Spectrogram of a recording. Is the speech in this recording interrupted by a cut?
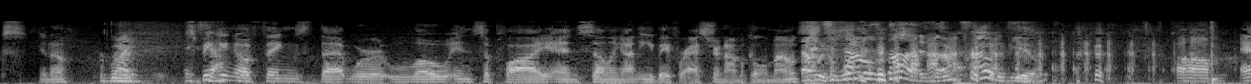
no; 0 cuts

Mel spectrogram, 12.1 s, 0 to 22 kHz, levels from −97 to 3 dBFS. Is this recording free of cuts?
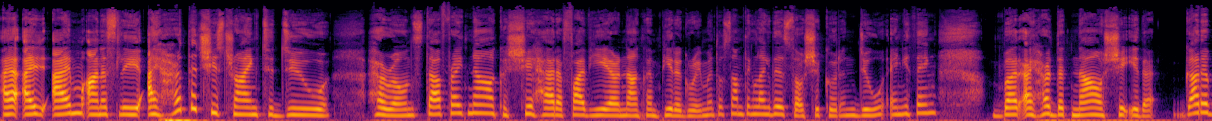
yes; 0 cuts

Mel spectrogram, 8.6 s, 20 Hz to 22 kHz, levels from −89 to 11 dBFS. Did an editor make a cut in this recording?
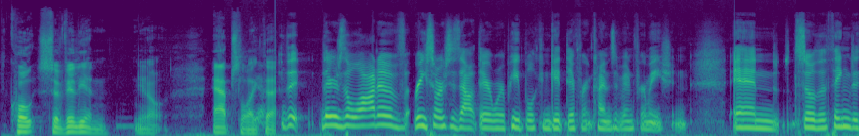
yes; 1 cut; at 4.1 s

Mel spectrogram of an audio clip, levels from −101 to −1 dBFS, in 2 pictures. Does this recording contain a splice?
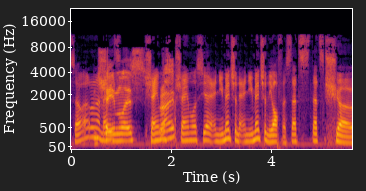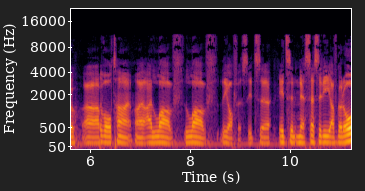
yes; 7 cuts; at 2.1 s, 3.4 s, 5.1 s, 6.2 s, 7.9 s, 9.7 s, 10.1 s

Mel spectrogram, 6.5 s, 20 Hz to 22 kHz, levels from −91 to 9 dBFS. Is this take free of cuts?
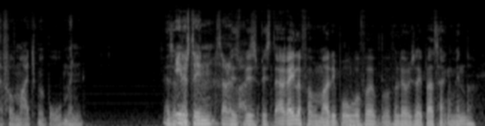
yes; 0 cuts

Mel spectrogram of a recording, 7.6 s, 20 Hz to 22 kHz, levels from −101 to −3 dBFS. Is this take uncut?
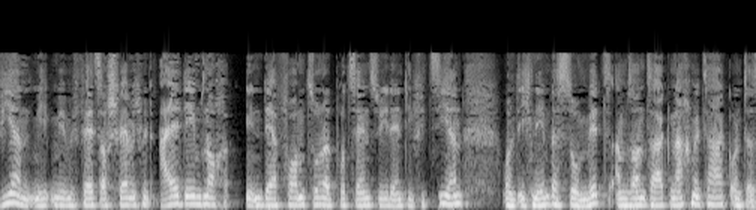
no; 1 cut; at 2.0 s

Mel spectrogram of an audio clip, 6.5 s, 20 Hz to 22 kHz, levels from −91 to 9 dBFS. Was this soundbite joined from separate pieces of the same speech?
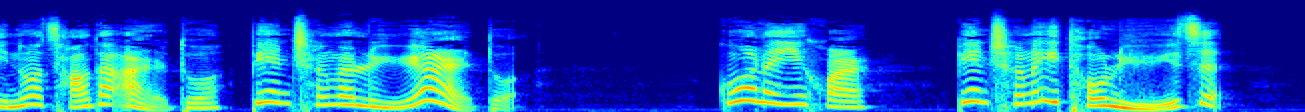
yes; 1 cut; at 1.2 s

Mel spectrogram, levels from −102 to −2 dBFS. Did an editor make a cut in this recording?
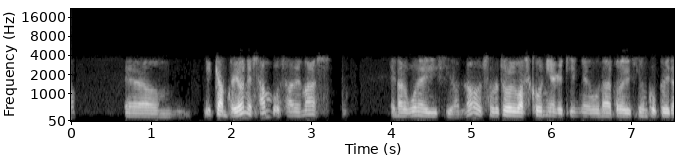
no; 0 cuts

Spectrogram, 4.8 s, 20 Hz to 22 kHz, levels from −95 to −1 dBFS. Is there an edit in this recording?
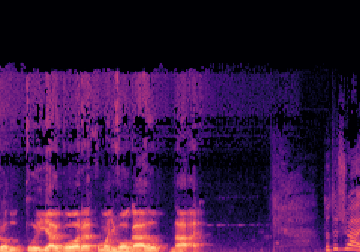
no; 0 cuts

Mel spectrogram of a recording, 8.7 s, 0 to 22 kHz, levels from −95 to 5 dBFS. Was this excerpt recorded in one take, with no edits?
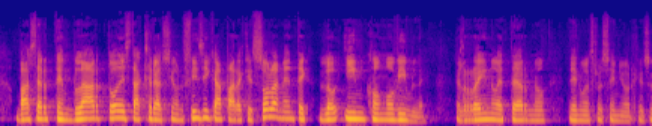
no; 1 cut; at 4.1 s

